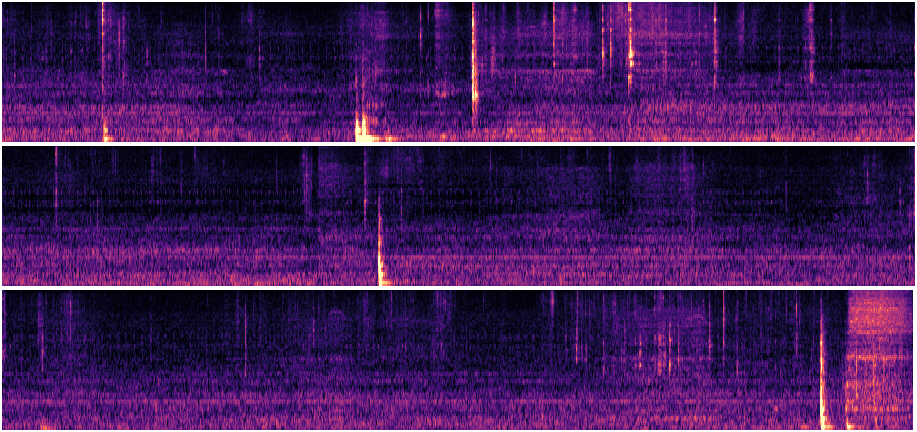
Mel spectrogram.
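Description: Small metal and plastic parts click and tap as a toy is taken apart by hand.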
